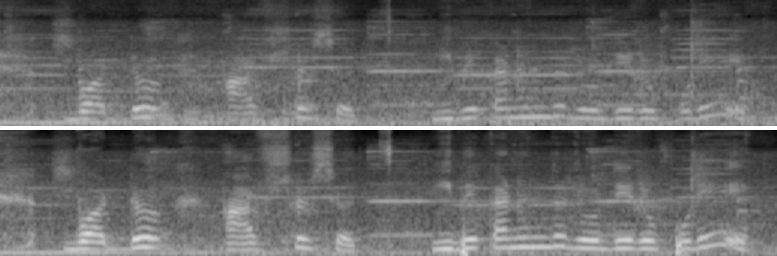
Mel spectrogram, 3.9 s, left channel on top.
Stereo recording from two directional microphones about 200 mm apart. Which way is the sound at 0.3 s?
20° right (ahead or behind).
